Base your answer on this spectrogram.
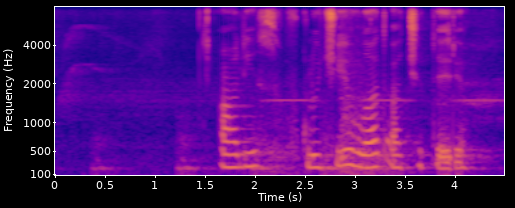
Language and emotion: Russian, neutral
